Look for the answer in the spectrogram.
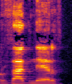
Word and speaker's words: Wagner: who is the son of Dr. Wagner Jr. Did I say that right? – Yep.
